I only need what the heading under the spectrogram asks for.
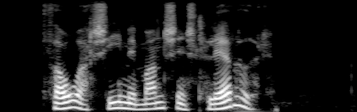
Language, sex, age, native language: Icelandic, male, 40-49, Icelandic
